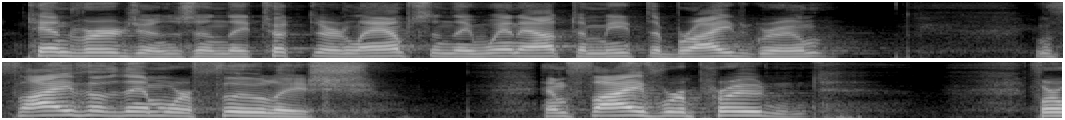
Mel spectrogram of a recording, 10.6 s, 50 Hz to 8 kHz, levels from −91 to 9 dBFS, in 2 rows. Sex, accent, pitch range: male, American, 155-205 Hz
